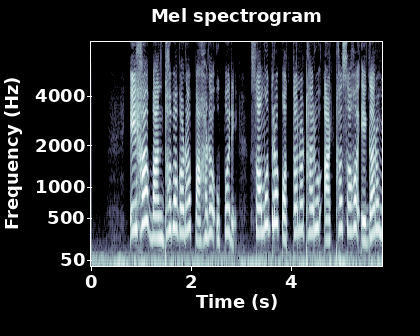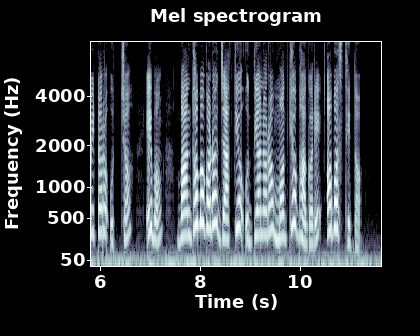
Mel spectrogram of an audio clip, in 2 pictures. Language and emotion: Odia, neutral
